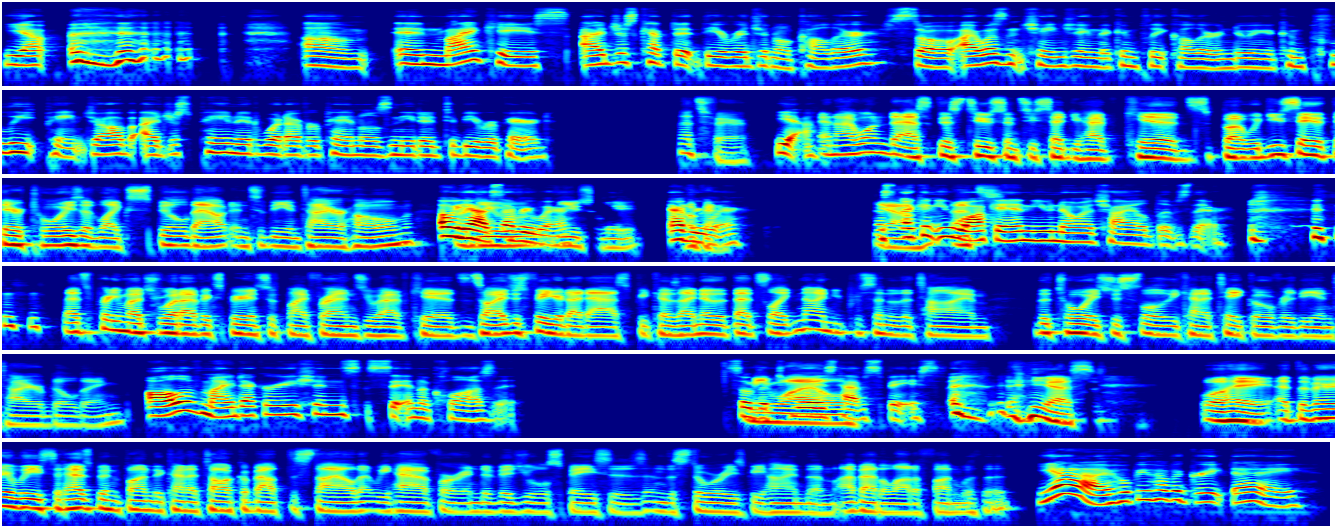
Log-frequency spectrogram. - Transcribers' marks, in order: chuckle; stressed: "complete"; chuckle; tapping; laughing while speaking: "Yes"; chuckle
- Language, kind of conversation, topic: English, unstructured, How do your style, spaces, and belongings tell your story?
